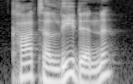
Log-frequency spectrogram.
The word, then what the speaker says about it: cotyledon: Next word is a suffix, cotyl, or just cotyl, C-O-T-Y-L. And it just means cotyledon. No. It's pronounced cotyledon.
